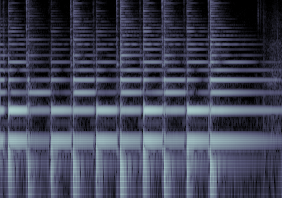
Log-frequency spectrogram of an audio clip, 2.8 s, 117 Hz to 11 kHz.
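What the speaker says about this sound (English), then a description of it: "We're gonna play the open A, and then we're going to start the tremolo technique" Ukulele plucks the open A string, then shifts into fast tremolo picking on the same note, as in measure 15 of a tune: a quick, even run of bright repeated attacks, close and fairly quiet, ending in a short fade.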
